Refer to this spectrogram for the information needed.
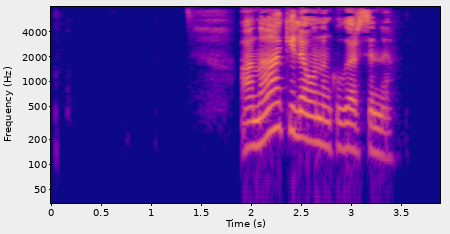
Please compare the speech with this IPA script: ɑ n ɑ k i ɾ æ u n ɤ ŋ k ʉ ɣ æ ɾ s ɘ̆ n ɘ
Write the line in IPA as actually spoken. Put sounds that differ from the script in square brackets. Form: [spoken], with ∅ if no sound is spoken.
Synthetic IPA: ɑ n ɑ k i [l] æ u n ɤ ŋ k ʉ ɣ æ ɾ s ɘ̆ n ɘ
